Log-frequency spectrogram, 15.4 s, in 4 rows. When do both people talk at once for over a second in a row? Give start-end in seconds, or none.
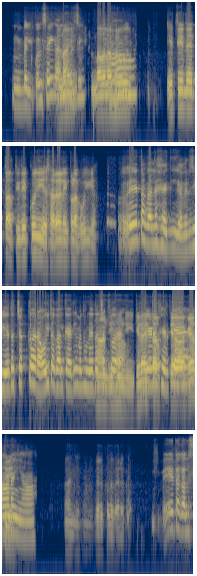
9.6-11.8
